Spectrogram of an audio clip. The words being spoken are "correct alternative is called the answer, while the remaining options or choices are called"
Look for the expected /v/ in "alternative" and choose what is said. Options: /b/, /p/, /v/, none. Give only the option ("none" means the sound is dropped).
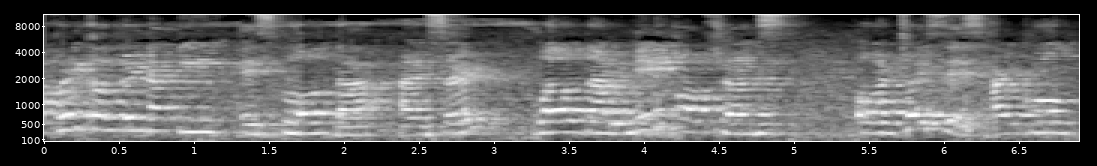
none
